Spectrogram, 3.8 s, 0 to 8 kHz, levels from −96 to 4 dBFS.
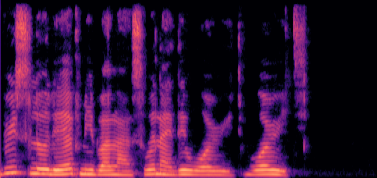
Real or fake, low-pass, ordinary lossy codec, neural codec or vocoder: real; none; none; none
